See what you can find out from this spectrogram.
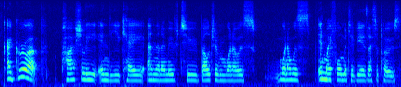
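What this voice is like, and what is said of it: Speaks with a noticeable accent. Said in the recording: “I was wondering where your accent was from.”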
